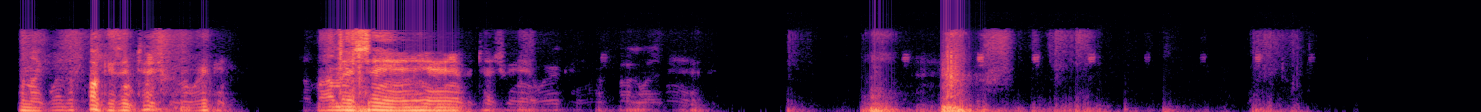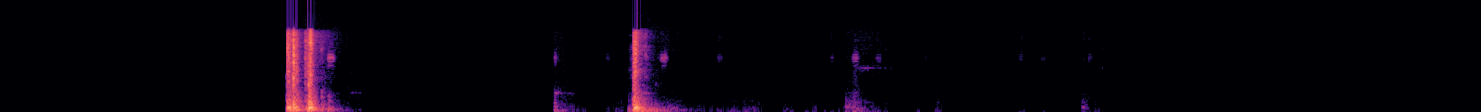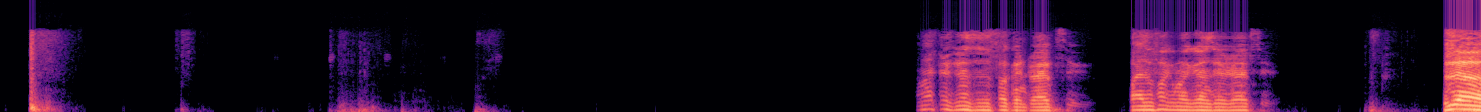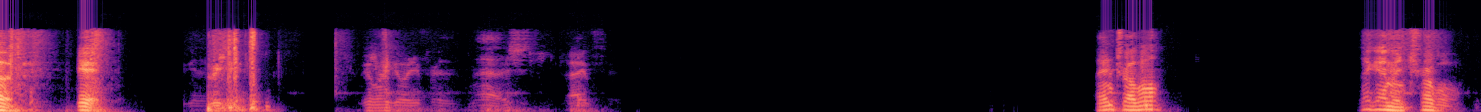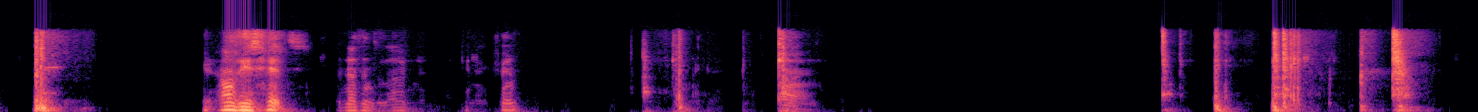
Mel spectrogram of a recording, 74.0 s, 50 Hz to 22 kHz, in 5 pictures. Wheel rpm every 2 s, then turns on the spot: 0, 0, 0, 0, 0, 0, 0, 0, 0, 0, 0, 0, 0, 0, 0, 0, 0, 0, 0, 0, 0, 0, 0, 0, 0, 0, 0, 0, 0, 0, 0, 0, 0, 0, 0, 0, 0.
none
